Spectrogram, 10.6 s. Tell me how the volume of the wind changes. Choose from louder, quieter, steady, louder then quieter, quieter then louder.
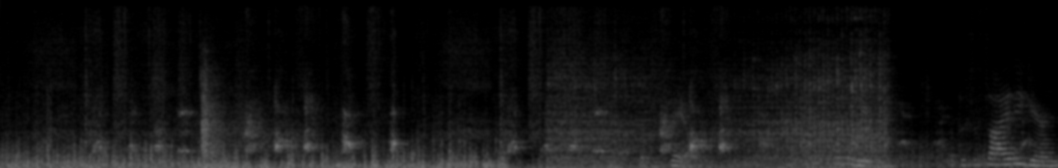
quieter.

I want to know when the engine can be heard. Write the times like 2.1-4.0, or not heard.
5.5-8.9.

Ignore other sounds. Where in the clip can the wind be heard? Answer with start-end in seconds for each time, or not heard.
0.0-10.5.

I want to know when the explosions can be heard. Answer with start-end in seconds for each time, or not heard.
2.0-3.2.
